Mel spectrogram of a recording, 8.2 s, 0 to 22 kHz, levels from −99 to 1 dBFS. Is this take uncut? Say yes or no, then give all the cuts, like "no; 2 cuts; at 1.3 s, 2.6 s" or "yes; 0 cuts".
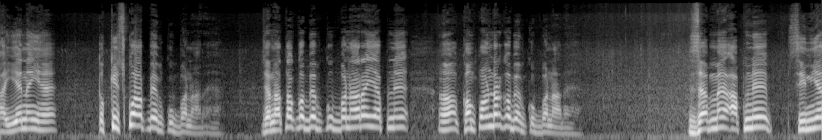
yes; 0 cuts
